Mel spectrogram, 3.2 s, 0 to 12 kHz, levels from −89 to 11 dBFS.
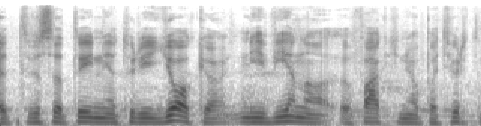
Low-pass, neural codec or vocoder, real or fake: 9.9 kHz; none; real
